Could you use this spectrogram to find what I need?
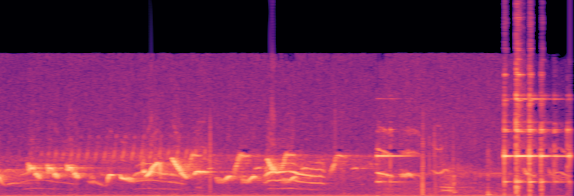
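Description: A gate intercom buzzer sounds after a few seconds of lively bird chirping and trilling; the ring is an electronic burst of bright tones ending in rapid, repeated beeping pulses.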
